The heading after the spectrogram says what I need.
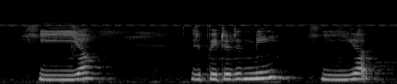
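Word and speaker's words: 히읗: Name is hiya. Hiya.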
